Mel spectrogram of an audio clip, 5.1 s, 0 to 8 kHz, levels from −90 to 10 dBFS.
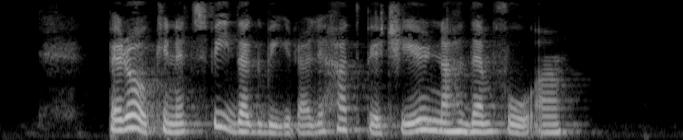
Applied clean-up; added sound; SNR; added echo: none; none; none; none.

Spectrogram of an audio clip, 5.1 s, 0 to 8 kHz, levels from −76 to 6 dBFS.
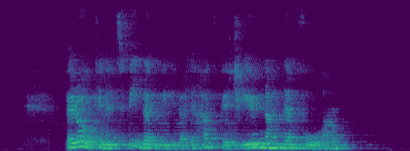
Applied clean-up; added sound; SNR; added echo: neural separator model SepFormer DNS4.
